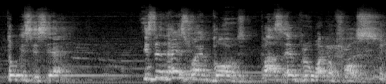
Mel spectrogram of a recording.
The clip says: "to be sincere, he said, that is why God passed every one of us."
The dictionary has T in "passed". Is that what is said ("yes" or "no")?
no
